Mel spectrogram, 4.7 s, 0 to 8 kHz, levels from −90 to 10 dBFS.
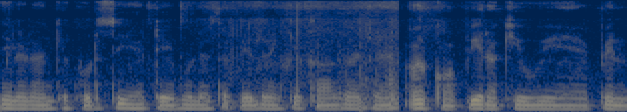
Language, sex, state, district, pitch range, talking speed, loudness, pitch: Hindi, male, Maharashtra, Nagpur, 95-105 Hz, 230 wpm, -40 LUFS, 100 Hz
